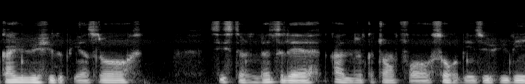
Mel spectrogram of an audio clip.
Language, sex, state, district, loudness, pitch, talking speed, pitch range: Rengma, male, Nagaland, Kohima, -19 LUFS, 95 Hz, 195 wpm, 90-100 Hz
